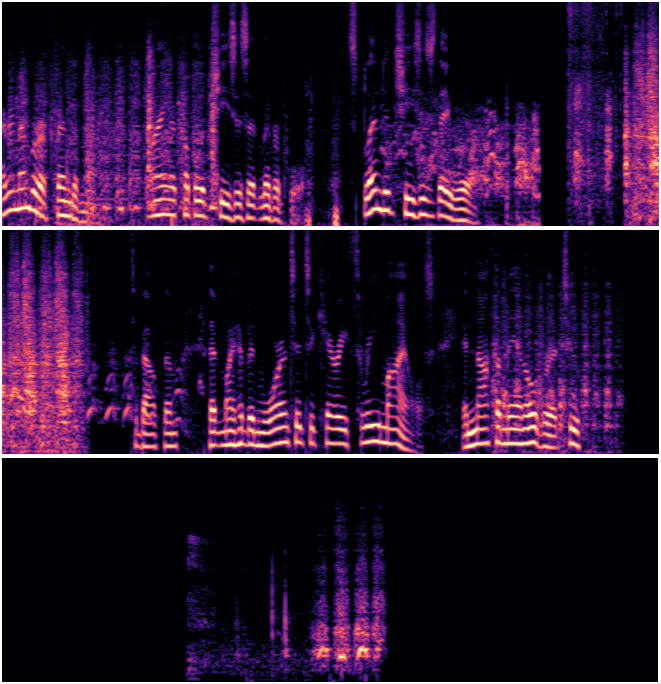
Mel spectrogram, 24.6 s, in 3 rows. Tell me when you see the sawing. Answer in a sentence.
You can hear the sawing from 0.1 to 2.8 s, from 7.8 to 9.3 s, from 14.3 to 16.1 s and from 18.8 to 21.3 s.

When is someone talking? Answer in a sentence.
You can hear the talking from 0.0 to 6.0 s and from 9.8 to 15.5 s.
